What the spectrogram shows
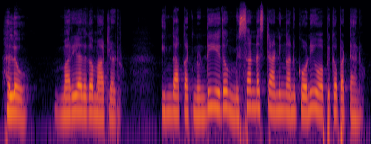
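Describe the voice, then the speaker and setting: A woman reading a story voices a fierce, short-tempered young college woman who shouts angrily. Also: mid-range voice, fairly even intonation, brisk, close to an everyday voice. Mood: angry. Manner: angry shouting.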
